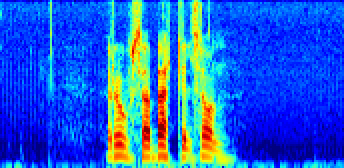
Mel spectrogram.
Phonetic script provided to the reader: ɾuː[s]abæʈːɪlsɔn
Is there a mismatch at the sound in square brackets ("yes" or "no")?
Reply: no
